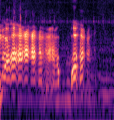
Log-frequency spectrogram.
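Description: sheep bleating

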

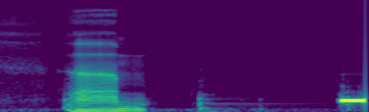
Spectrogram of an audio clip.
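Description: telephone call ringing

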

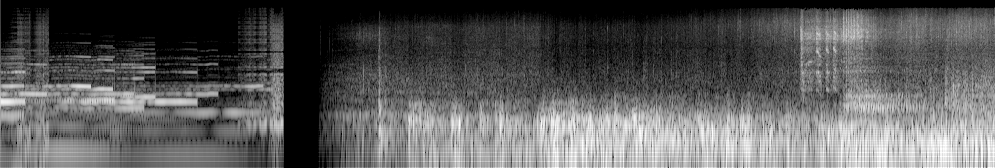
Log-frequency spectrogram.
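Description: rain with thunder

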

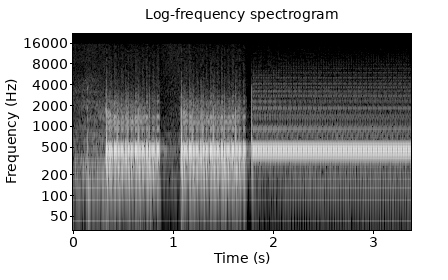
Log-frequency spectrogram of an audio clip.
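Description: phone call ringing tone

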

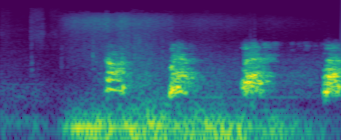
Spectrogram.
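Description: dog barking

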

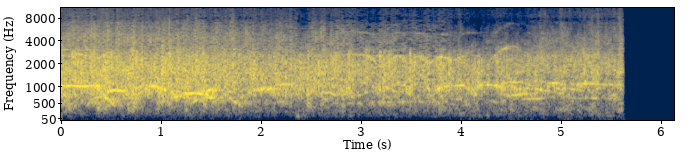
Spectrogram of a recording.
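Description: applause sound effect

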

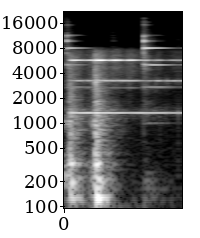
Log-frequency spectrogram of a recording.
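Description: bell chime sound effect

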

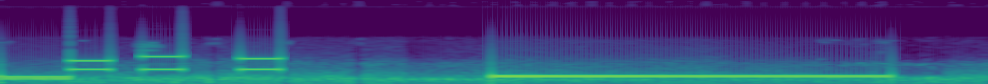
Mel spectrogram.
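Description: phone ringing

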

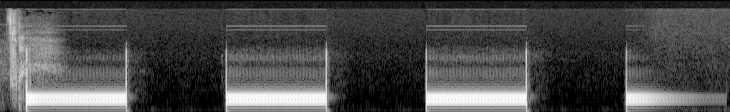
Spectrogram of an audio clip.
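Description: phone line busy tone

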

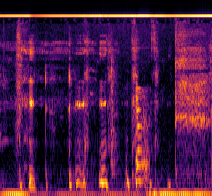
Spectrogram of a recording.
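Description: phone line breaking up

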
